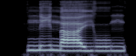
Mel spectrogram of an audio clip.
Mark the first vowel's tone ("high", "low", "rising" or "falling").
high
